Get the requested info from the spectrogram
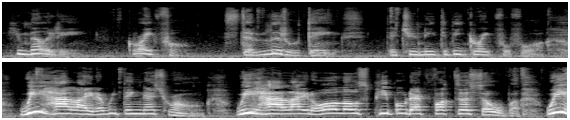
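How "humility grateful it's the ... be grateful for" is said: whispered, hushed reminder; inner voice whisper. Retold or imitated. An inner voice reminding her, whispered. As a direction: breathe it like a secret inner voice. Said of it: "something said".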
